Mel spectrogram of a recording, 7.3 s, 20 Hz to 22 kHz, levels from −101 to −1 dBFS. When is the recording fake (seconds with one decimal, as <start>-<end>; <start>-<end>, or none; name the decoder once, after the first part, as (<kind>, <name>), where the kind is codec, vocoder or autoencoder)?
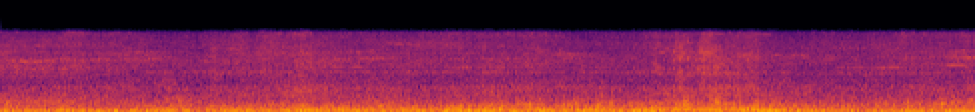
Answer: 4.9-5.7 (vocoder, HiFi-GAN)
